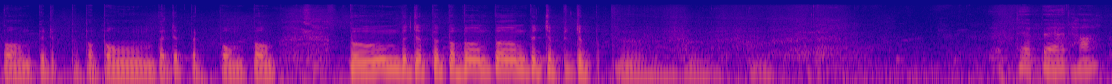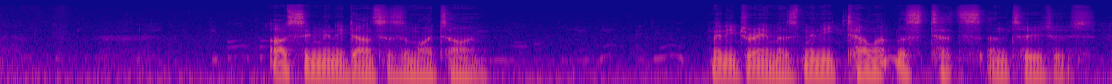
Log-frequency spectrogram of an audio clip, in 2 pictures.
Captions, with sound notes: *exhales* That bad, huh? I've seen many dancers in my time Many dreamers, many talentless tits in tutus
